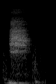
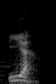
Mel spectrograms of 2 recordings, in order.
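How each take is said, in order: First: The sound is a hushing 'sh'. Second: The sound is a gliding 'y'. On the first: This is the Buenos Aires way of saying it. "in Argentina they pronounce the double L in, in Porteño um, Spanish. It's sh" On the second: This is the standard Spanish way of saying it. "and then in normal Spanish it's yeah"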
